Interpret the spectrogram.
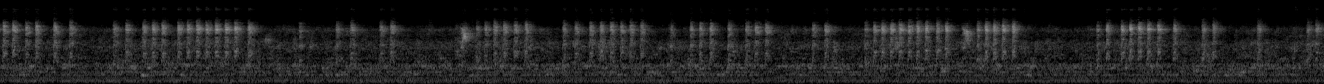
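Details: Eurasian tree sparrows in a fight, nyrecet calls: repeated bursts of quick, sharp, shrill chirps, some sustained over a second or more, alternating with short quieter spells throughout.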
